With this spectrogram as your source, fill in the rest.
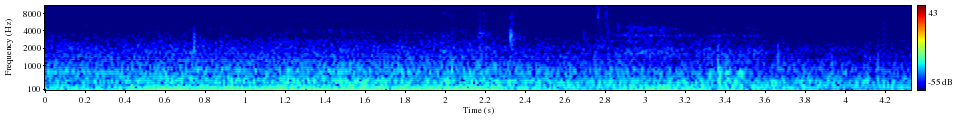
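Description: A truck engine rumbles low.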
